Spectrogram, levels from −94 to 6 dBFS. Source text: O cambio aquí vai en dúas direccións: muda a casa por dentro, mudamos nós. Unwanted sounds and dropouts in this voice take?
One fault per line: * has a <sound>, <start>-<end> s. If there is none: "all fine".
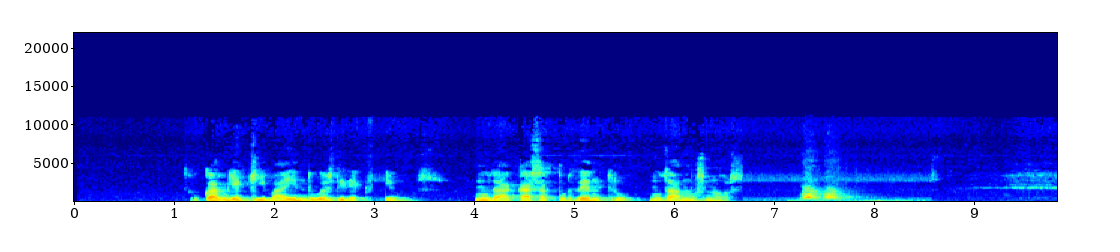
* has a dropout, 3.0-3.1 s
* has a bark, 7.1-8.5 s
